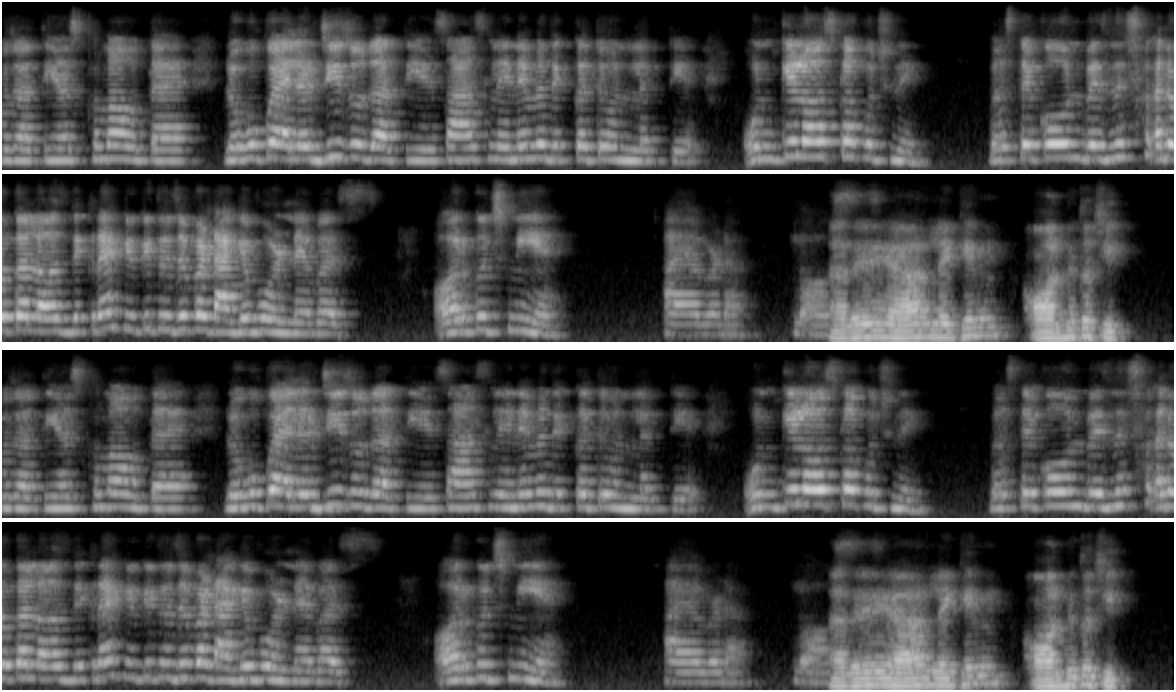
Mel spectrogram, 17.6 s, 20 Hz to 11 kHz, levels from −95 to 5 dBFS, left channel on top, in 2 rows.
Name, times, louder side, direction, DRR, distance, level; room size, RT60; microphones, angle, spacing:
voice 1, 0.0-1.4 1.7-5.2 5.6-6.9 7.4-11.3 12.0-13.0 13.8-14.4 14.7-15.1, left 2 dB, 80° left, 2 dB, 0.7 m, -27 dB
voice 2, 15.0-17.1, equal, 15° left, -3 dB, 0.5 m, -23 dB
2.8 x 2.2 x 2.4 m, 0.26 s
head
